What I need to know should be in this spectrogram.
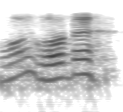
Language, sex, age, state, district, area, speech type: Assamese, male, 45-60, Assam, Lakhimpur, rural, conversation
